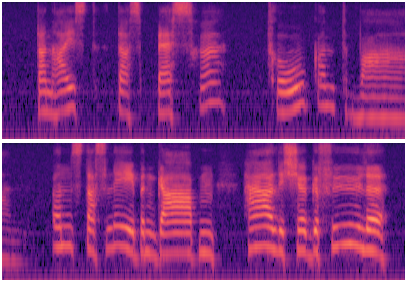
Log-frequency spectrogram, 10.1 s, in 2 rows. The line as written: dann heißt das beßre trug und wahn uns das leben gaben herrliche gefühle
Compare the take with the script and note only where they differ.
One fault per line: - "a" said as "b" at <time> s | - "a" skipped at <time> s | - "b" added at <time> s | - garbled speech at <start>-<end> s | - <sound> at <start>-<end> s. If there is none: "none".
none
